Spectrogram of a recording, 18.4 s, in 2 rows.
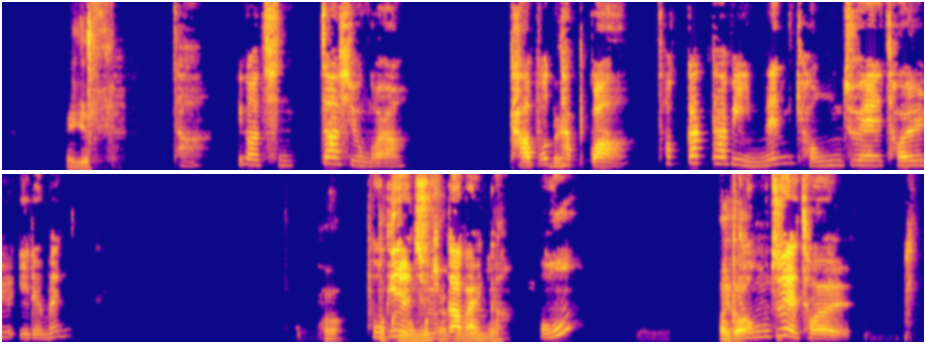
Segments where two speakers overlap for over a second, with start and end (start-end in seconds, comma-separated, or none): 12.8-14.3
